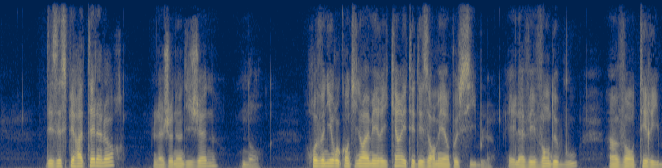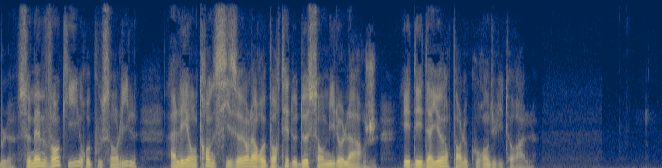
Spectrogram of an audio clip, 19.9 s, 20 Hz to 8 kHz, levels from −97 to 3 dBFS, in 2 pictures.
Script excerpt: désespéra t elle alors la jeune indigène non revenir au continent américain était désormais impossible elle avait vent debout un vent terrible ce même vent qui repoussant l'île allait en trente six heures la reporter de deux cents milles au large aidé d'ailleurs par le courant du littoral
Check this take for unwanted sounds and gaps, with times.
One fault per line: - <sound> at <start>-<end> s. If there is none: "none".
none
